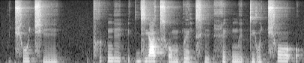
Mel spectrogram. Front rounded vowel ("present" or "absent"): absent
